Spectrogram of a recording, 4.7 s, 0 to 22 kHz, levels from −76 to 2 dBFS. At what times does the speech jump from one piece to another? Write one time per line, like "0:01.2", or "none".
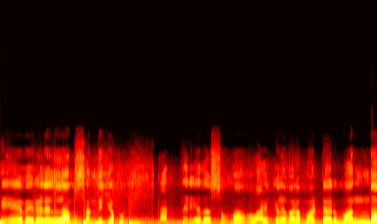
0:01.8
